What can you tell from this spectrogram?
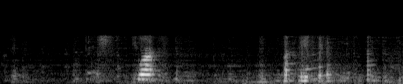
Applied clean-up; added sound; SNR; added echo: neural mask model DeepFilterNet 3.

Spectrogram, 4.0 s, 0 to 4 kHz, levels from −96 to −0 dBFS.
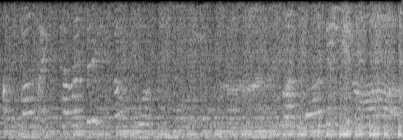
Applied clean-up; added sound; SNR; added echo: none; Snare drum; -3 dB; reverberation time 0.1 s.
